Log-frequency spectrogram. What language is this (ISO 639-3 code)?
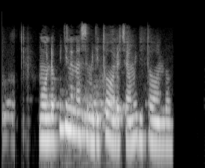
kin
